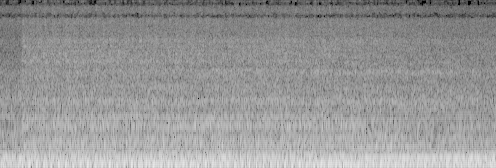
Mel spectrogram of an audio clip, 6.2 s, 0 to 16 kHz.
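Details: Restored 9C1 car after new exhaust clamped and lowered: steady, even V8 idle burble, deep smooth exhaust note, no knocks or misses; much nicer, healthy running.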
